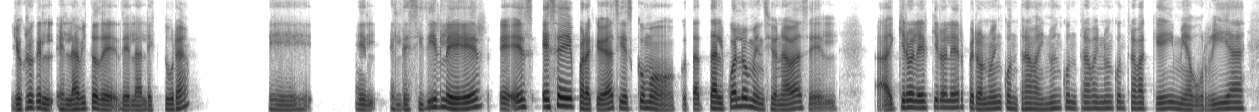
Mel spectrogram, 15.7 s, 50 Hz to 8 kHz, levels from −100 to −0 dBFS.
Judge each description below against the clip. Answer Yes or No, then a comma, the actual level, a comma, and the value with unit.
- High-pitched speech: No, medium, 155 Hz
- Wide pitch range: No, average, 3.8 semitones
